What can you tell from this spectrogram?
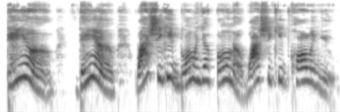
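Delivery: high, sing-out complaint from the background; mock other woman. Imitates girl in background of call.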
